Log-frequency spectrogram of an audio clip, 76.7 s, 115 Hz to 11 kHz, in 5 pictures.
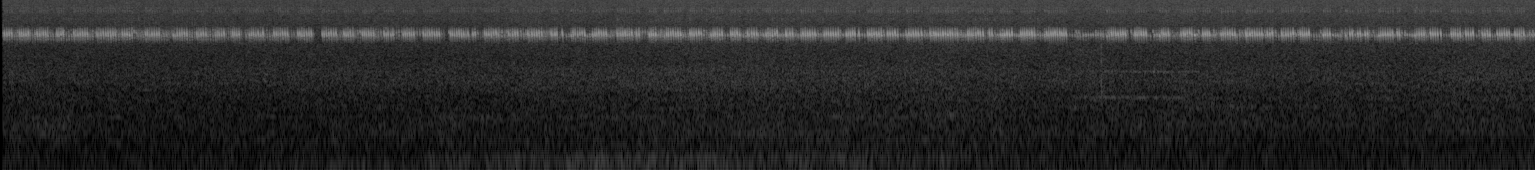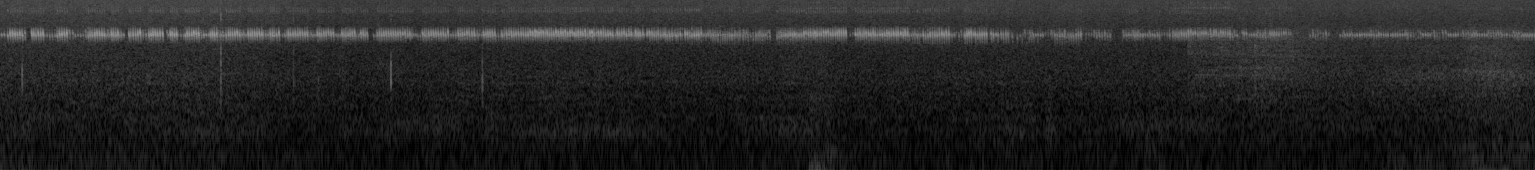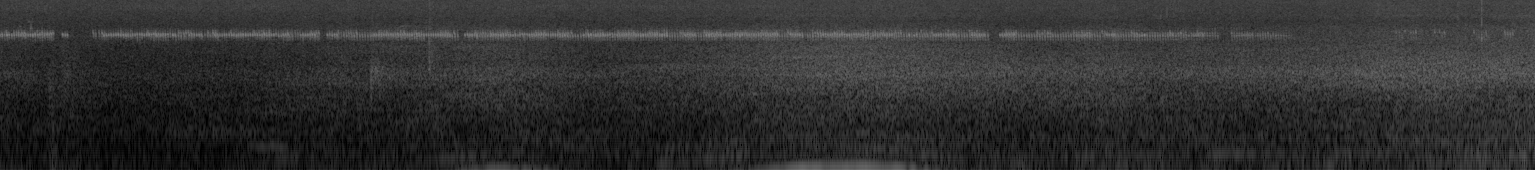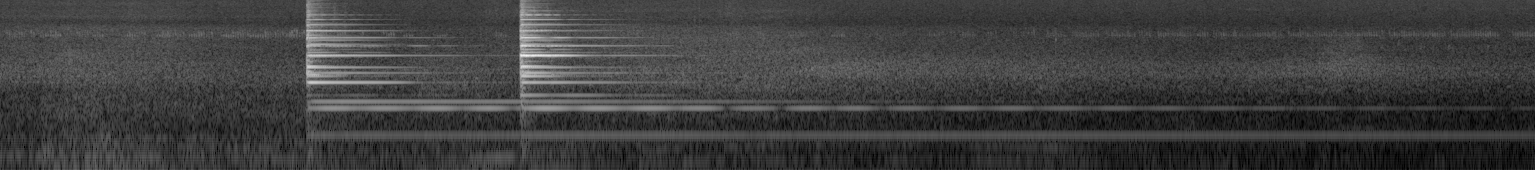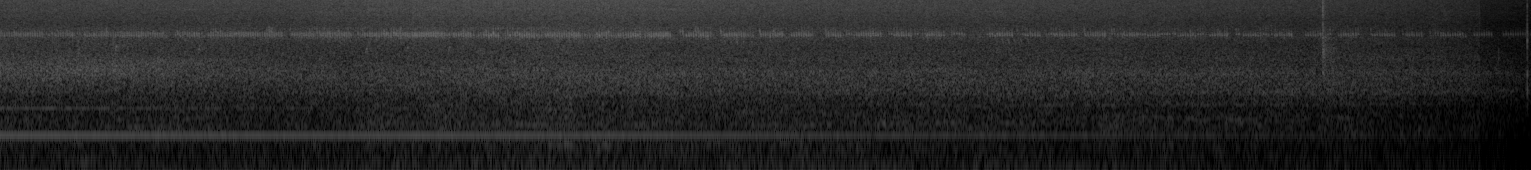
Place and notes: brandenbourg, graveyard, church bells
On the graveyard. The soundfield of the crickets on an early summer afternoon, a car passing by and then the hour bells of the church.
Brandenburg, Friedhof, Kirchenglocken
Auf dem Friedhof. Das Geräuschfeld der Grillen an einem frühen Sommernachmittag, ein Auto fährt vorbei und dann läutet die Stundenglocke der Kirche.
Brandenbourg, cimetière, cloches d'église
Dans le cimetière. Le bruit d’ambiance des grillons un après-midi du début de l’été, une voiture qui passe et enfin les cloches de l’église qui sonnent l’heure juste.
Project - Klangraum Our - topographic field recordings, sound objects and social ambiences
9 August 2011, 15:37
